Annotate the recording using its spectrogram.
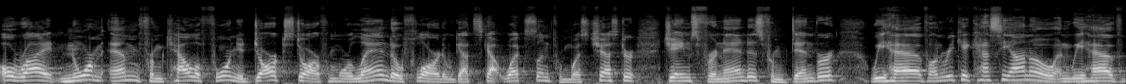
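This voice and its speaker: This man's voice has a dark, mellow tone. He keeps a moderate pace with ordinary pitch variation. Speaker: show host. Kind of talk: live show hosting, greeting viewers. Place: studio. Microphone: studio mic.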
